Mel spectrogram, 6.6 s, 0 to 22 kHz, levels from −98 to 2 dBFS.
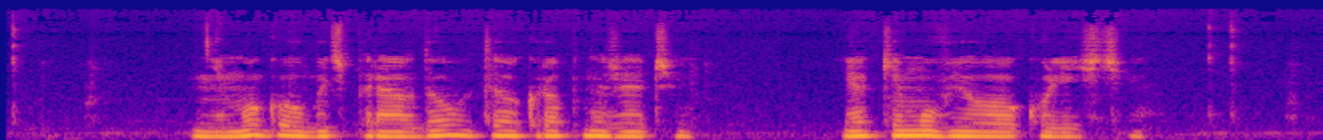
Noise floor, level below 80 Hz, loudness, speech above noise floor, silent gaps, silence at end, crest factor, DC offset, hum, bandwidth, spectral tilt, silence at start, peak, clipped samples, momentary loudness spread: -62 dBFS; -60 dBFS; -25 LUFS; 39 dB; none; 0.9 s; 14 dB; under 0.1%; none; 15 kHz; -6.5 dB/octave; 0.95 s; -10 dBFS; under 0.1%; 11 LU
